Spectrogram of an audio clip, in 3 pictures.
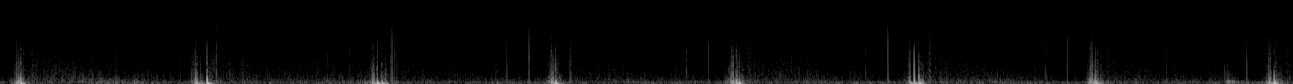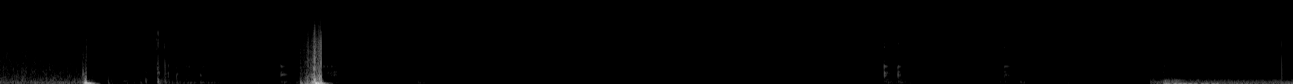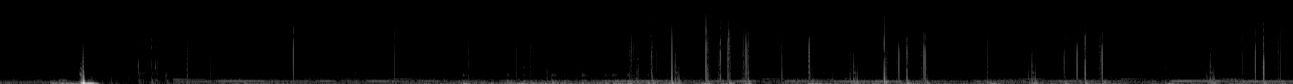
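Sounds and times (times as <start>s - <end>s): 
vinyl record crackle: 0.0s - 13.9s, 24.5s - 38.7s.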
